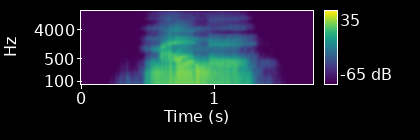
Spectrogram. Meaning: Malmö (a city in Sweden)
- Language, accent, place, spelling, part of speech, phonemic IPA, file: German, Germany, Berlin, Malmö, proper noun, /ˈmalmøː/, De-Malmö.ogg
